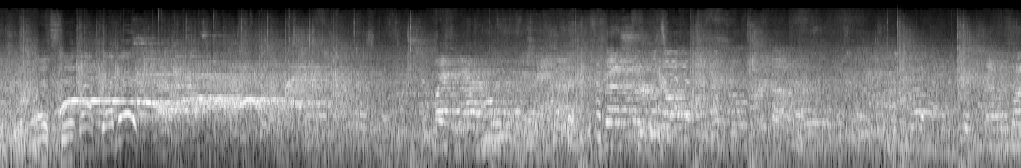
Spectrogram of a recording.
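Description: A crowd of people chatters and calls out in a large echoing gym.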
